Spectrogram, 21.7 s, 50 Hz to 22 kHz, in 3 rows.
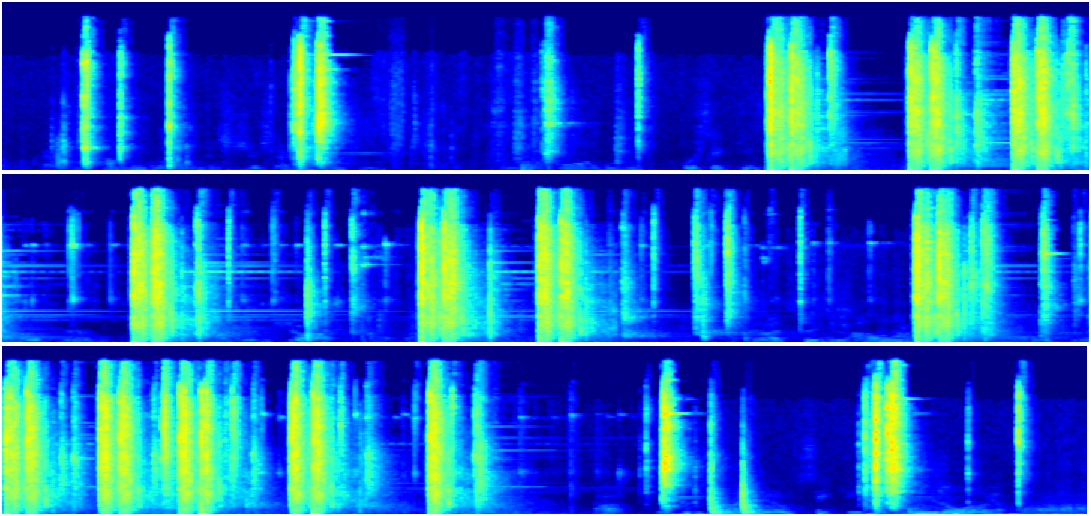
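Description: Rapid close gunshots from a 13.7-inch AR-15 rifle fitted with a Surefire compensator, sharp loud cracks fired in quick strings and bursts with short pauses between them.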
